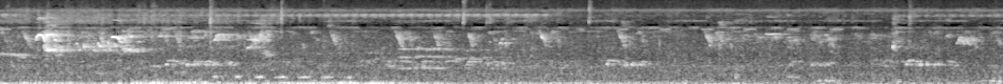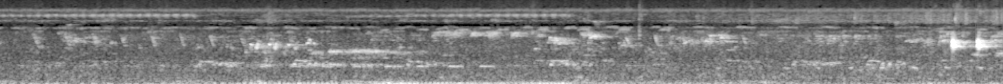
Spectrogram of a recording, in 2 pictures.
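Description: Wild birds chirping and calling in scattered short notes over a low rumble, with two sharp clicks close together near the end.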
